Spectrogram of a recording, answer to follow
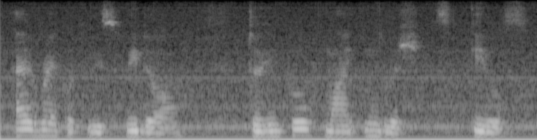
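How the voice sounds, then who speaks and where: Over noticeable background noise, a man speaks at a very slow pace. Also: fairly even intonation. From Russia. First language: Russian. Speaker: IT support worker. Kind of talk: casual talk to camera. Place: home room. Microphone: webcam.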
